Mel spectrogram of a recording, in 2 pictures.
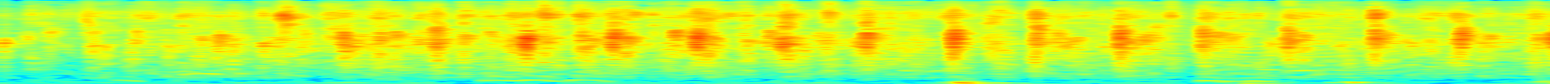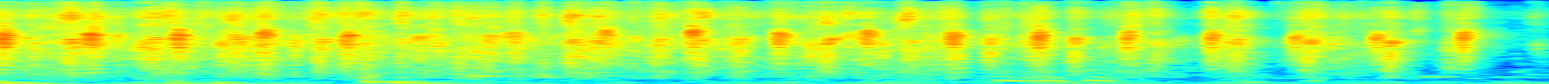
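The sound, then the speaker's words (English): A large audience at an Omaha Press Club debate claps steadily and densely for about ten seconds welcoming the candidates Tom White and Lee Terry, a sustained wash of applause with occasional louder bursts and faint voices mixed in. “We ask that during the debate you refrain from applause, shouts, whistles, etc., but you can do that now in welcoming the candidates, Tom White and Lee Terry.”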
